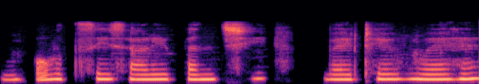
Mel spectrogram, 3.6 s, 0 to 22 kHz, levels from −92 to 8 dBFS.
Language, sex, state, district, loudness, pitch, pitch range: Hindi, female, Bihar, East Champaran, -13 LUFS, 240 Hz, 235-250 Hz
